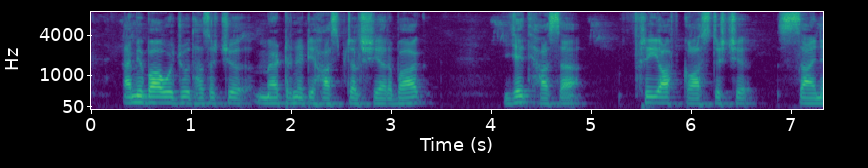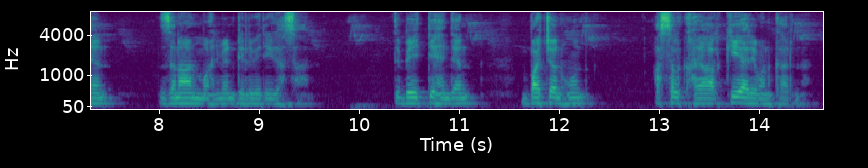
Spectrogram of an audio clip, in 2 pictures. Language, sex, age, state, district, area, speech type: Kashmiri, male, 30-45, Jammu and Kashmir, Anantnag, rural, spontaneous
